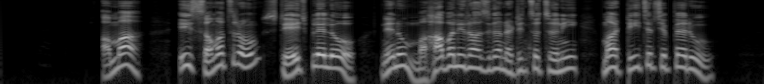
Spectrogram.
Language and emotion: Telugu, happy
